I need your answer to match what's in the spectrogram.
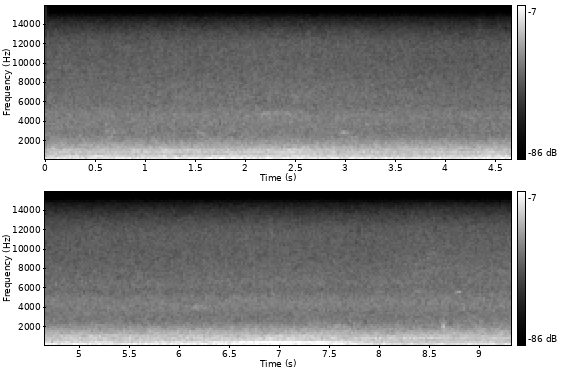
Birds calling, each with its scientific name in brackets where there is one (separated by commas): Song Sparrow (Melospiza melodia)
